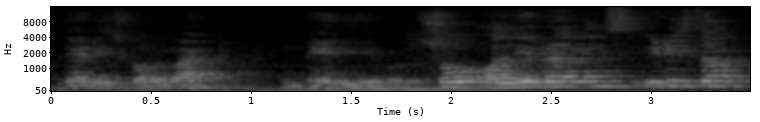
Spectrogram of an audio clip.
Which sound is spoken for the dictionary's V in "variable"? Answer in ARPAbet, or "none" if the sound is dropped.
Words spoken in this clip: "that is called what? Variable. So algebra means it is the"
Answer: B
